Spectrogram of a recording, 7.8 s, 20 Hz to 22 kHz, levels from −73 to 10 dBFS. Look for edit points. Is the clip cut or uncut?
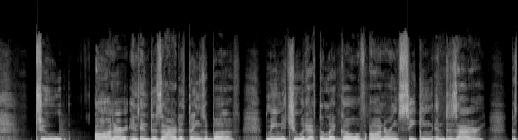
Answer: cut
